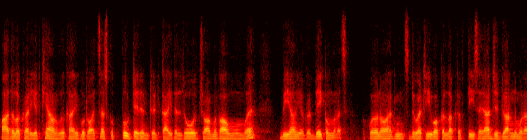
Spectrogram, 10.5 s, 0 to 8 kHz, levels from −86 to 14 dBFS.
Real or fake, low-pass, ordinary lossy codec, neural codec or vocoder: fake; 7.2 kHz; Opus, 16 kbps; codec, 16 kHz, 0.2 kbps, FocalCodec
